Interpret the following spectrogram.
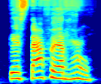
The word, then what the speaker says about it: testaferro: Sí, Gordis, no la dijo bien, la dijo con una sola R, la pronunciación es R. Ah, testaferro.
